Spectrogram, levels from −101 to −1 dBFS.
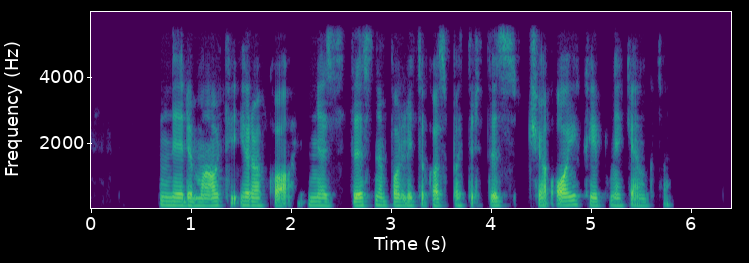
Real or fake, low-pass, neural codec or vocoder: fake; 5.4 kHz; codec, 16 kHz, 4.8 kbps, FACodec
